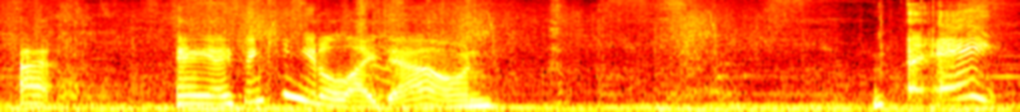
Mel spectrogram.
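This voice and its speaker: A woman's voice: sits high, very animated, slow pace. A woman giving casual, chatty live commentary as a game streamer, with playful asides. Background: faint game music.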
